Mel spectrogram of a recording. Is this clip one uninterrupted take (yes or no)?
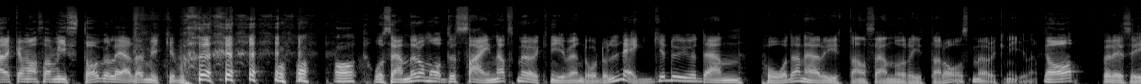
no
